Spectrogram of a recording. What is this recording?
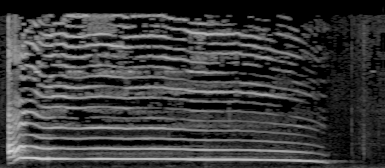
For "Young Frankenstein" I recorded three cast members howling. For play back, I'd vary speakers, delay, volume and echo effects to get a nice surround and spooky sound, that sounded a little different each time.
